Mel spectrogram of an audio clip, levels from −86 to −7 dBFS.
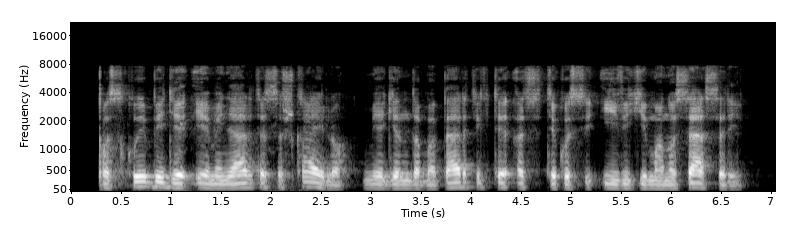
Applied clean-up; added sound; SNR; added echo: neural mask model DeepFilterNet 3.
